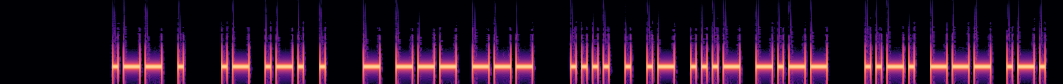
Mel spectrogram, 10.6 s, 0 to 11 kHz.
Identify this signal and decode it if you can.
Morse code, heard as a keyed tone, about 22 wpm, 700 Hz. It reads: WE ARE TOO HEAVY FOR
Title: Sentences from Top 1100 Words 22wpm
